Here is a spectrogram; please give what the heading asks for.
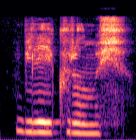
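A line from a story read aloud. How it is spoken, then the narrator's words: Muttered. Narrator (Turkish): diye mırıldandığını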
